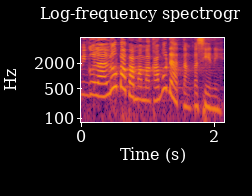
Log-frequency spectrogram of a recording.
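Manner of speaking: usual speaking voice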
